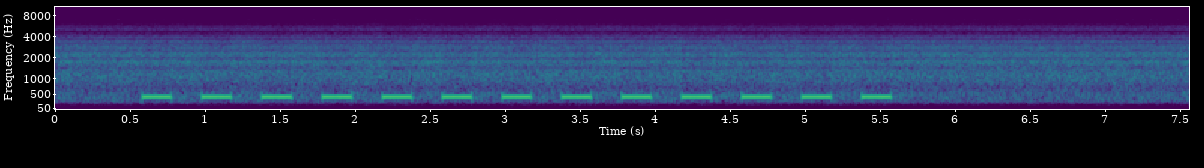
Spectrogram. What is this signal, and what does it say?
Telephone call progress tone (single-tone plan, as in most of Europe), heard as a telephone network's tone, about 420 Hz, 0.2 s on and 0.2 s off, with phone line noise. Congestion tone.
